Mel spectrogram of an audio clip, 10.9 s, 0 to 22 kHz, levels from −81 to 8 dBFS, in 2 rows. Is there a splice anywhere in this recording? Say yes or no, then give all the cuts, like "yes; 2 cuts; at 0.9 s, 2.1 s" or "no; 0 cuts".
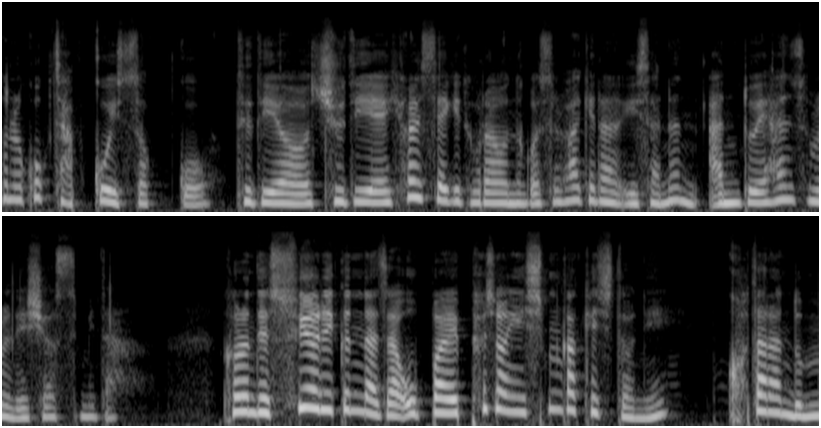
yes; 1 cut; at 1.5 s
